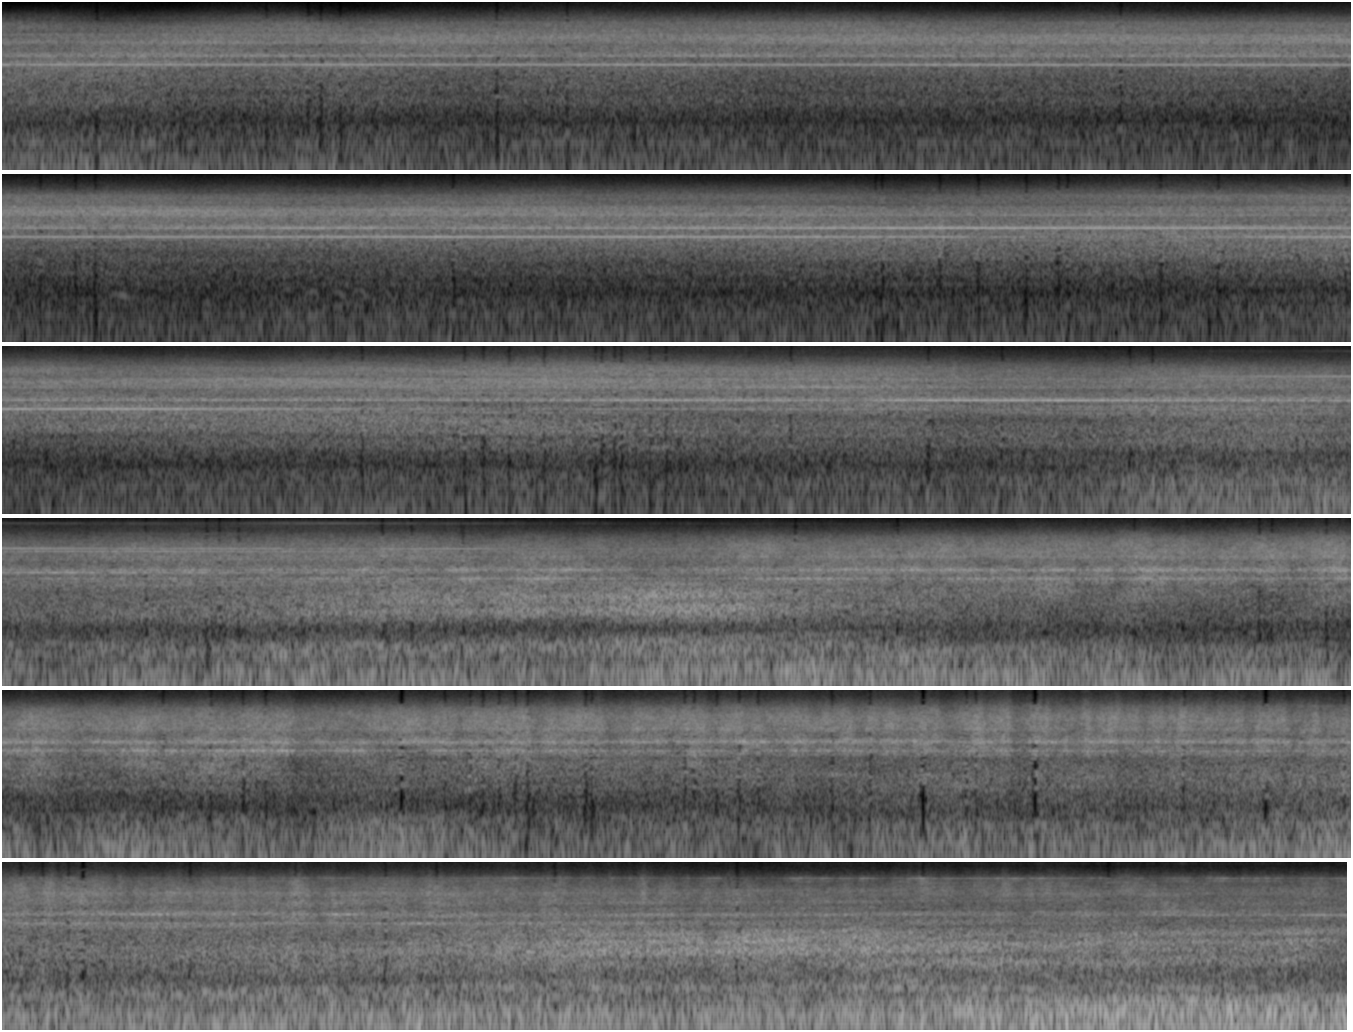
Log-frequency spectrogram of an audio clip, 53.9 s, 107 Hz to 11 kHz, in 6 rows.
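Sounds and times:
jet engine whine: 0.0s - 53.9s
deep jet rumble: 17.8s - 53.9s.

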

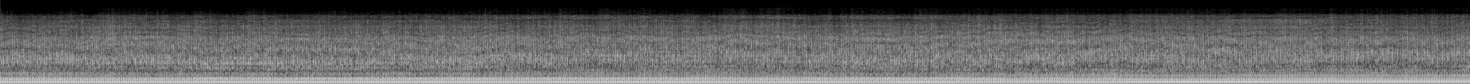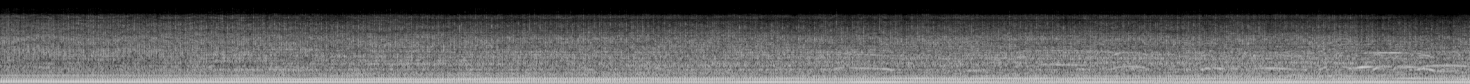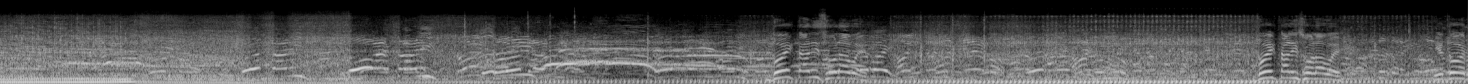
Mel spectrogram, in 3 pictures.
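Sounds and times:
tractor diesel engine drone: 0.0s - 44.0s.

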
